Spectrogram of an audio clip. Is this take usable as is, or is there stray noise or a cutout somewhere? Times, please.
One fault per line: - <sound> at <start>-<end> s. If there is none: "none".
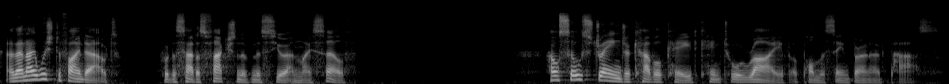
none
